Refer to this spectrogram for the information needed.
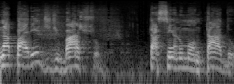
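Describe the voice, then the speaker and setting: A man talks at a very slow pace in a fairly high pitch. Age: 70s. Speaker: boxing coach, martial arts master. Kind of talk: podcast interview, casual chat.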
